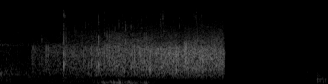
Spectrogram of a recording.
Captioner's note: applause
